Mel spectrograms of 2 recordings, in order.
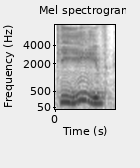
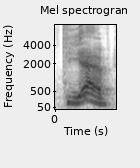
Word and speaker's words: Kyiv: inform you guys that Kyiv is technically the Ukrainian pronunciation of the city, of the capital city. Kiev is the Russian pronunciation.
